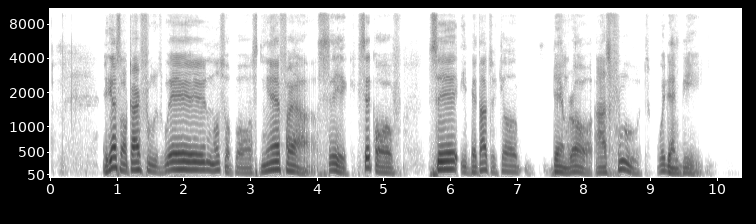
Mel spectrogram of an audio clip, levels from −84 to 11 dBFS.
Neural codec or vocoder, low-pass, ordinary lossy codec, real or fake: codec, 44.1 kHz, 2.6 kbps, SNAC; 9.9 kHz; none; fake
